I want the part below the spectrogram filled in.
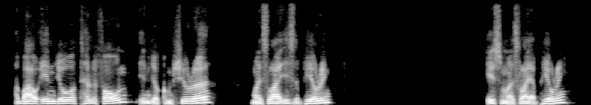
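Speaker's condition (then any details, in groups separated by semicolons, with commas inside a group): No condition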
